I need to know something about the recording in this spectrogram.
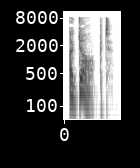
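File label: "adopt", British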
